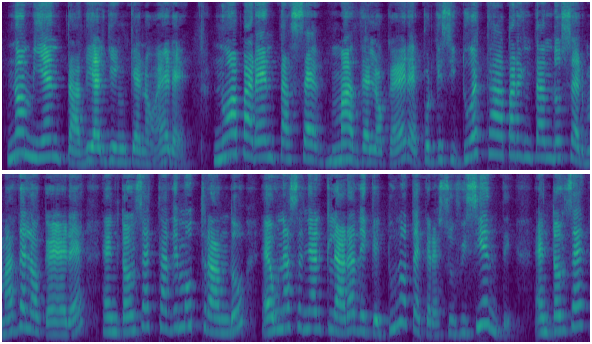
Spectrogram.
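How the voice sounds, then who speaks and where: A woman from southern Spain with a clear Andalusian accent speaks to her viewers during a live stream. Her voice sits high, and she keeps driving home her self-esteem advice with earnest repetition. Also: expressive, normal speed, few pauses, fairly bright tone. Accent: Andalusian Spanish. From Córdoba, southern Spain. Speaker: dating and self-esteem coach. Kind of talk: live-streamed motivational talk.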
